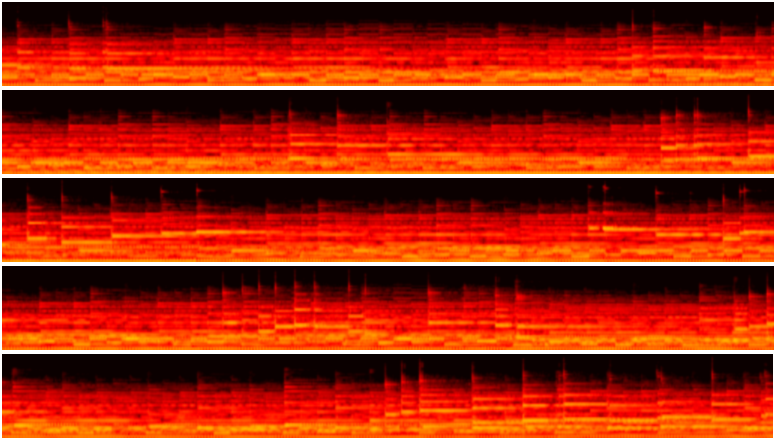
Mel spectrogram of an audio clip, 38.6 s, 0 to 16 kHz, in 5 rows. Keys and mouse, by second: 1.8 click, 2.7 click, 3.1 click, 4.1 shift+middle click, 5.2 middle click, 5.7 KP_3, 6.2 middle click, 6.5 shift+middle click, 6.8 middle click, 7.1 shift+middle click, 7.7 alt+z, 10.0 click, 11.3 click, 12.1 click, 12.8 click, 13.4 click, 13.7 middle click, 14.6 middle click, 15.4 middle click, 17.5 click, 17.7 middle click, 18.4 middle click, 21.9 shift+middle click, 22.3 click, 24.0 click, 26.0 click, 27.4 click, 27.6 middle click, 28.2 shift+middle click, 28.7 shift+middle click, 29.1 middle click, 29.6 shift+middle click, 30.1 shift+middle click, 30.3 middle click, 30.7 middle click, 34.2 click, 34.7 click, 37.9 click, 37.9 middle click.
